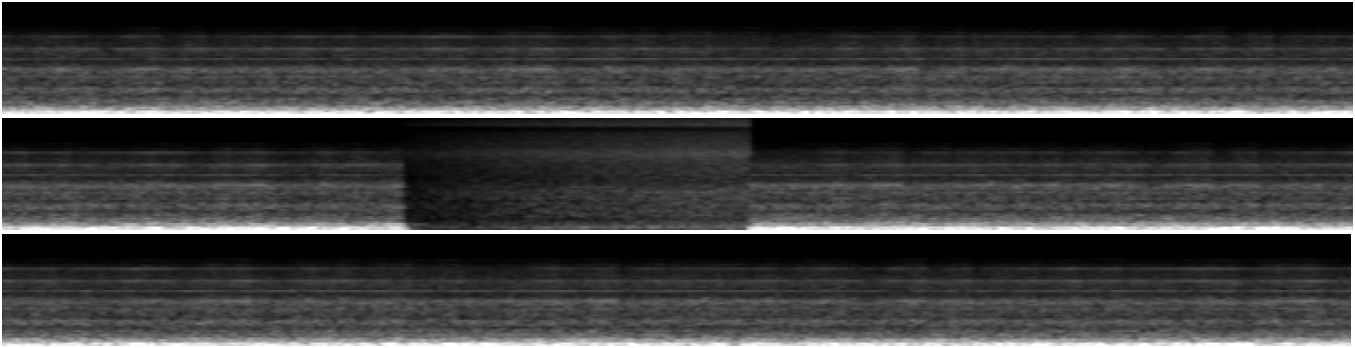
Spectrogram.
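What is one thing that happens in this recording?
A jet engine roars steadily from inside a cockpit.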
